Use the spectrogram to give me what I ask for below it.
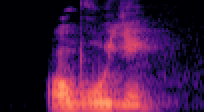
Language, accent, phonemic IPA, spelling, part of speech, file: French, France, /ɑ̃.bʁu.je/, embrouiller, verb, LL-Q150 (fra)-embrouiller.wav
- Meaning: 1. to entangle 2. to make mistakes, get confused (while performing a complex task) 3. to bamboozle, to confuse 4. to get in a fight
